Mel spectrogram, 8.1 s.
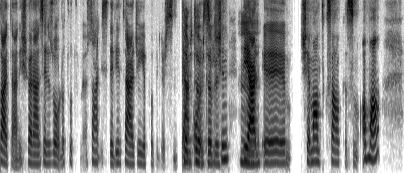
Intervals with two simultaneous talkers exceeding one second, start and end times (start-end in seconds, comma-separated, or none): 3.6-5.2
